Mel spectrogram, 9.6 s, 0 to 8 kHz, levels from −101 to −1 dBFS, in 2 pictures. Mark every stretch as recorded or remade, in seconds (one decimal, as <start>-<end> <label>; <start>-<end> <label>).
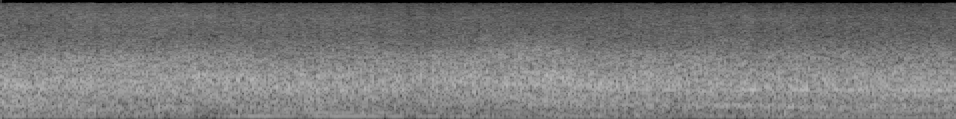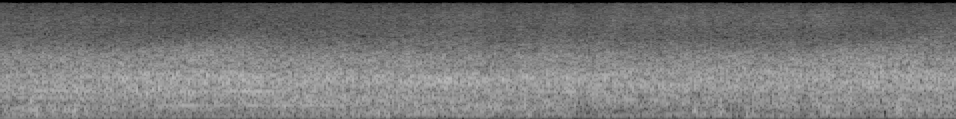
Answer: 0.0-9.6 recorded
